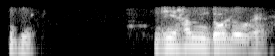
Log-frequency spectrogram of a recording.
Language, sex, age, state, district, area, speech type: Urdu, male, 18-30, Uttar Pradesh, Lucknow, urban, conversation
